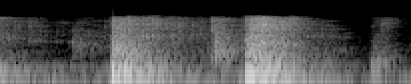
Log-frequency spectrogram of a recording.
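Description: Two heavy, booming thuds against a door land about half a second apart, followed by a softer third knock, with no one talking.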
